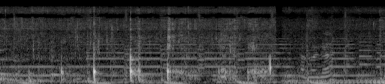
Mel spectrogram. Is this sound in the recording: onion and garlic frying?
yes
